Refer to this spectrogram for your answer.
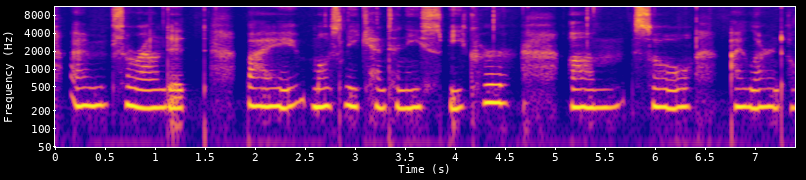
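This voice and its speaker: Very slow speech in a Chinese accent. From China. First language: Chinese (Mandarin). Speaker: ASMR YouTuber. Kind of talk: casual Q&A talk. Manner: soft-spoken.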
